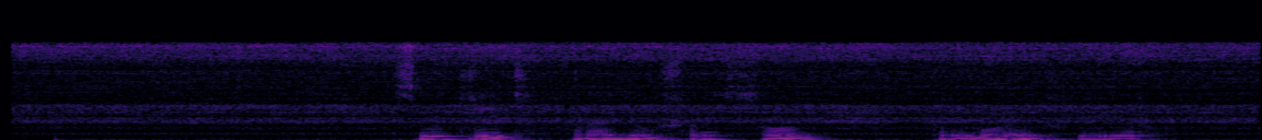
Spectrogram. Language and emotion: Russian, sad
